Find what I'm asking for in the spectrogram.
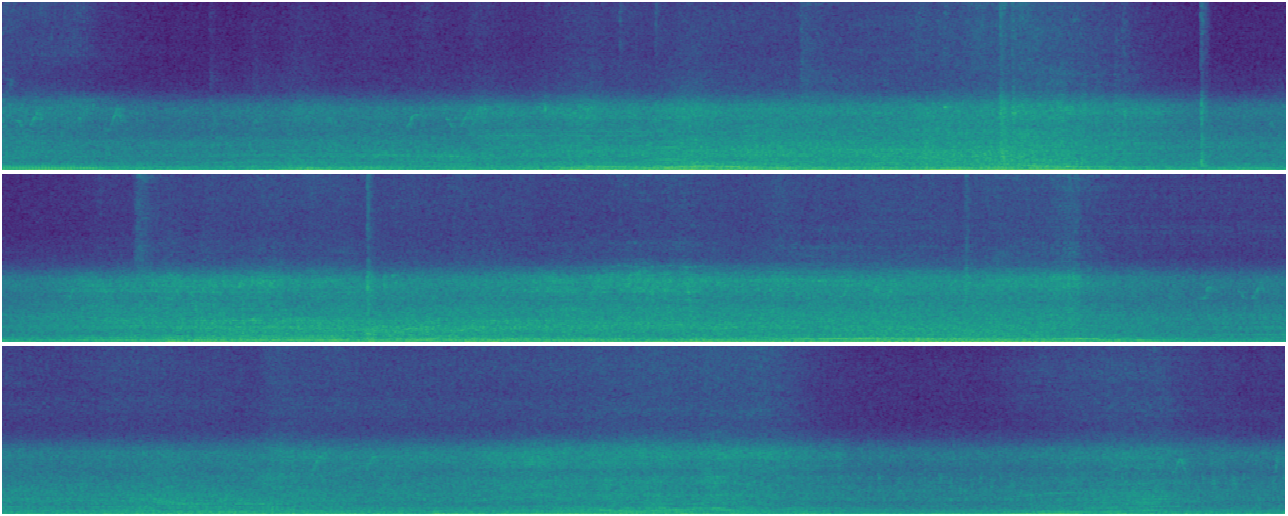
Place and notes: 桃米里, Puli Township - At the junction
At the junction, Traffic Sound, Birdsong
